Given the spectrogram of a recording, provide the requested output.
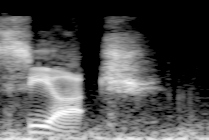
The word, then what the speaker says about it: Siats: Uh and the Yeah, the dinosaur's name is pronounced Siats.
